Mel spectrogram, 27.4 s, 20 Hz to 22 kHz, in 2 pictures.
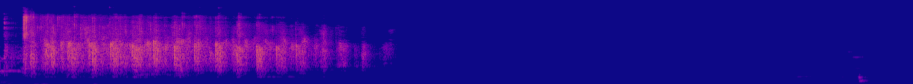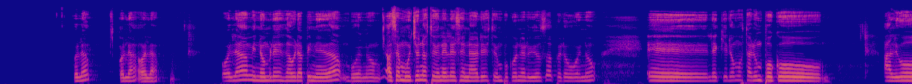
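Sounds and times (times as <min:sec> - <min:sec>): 
crowd applauding loudly and steadily: 0:00.0 - 0:05.9
speech: 0:14.8 - 0:16.4, 0:17.0 - 0:26.2, 0:27.0 - 0:27.3.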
